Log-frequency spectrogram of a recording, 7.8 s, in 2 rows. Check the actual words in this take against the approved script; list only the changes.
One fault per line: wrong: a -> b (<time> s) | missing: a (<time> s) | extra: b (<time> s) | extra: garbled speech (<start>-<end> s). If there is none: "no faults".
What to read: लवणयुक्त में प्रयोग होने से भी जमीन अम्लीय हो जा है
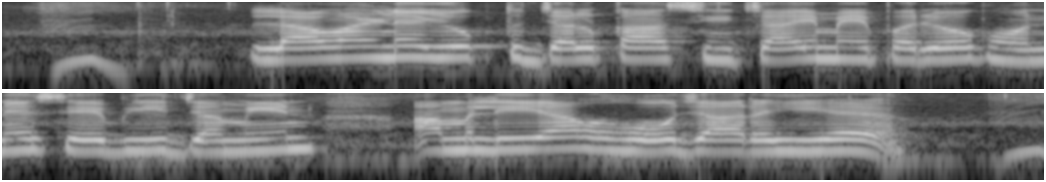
extra: जल का सिंचाई (2.0 s)
extra: रही (6.7 s)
